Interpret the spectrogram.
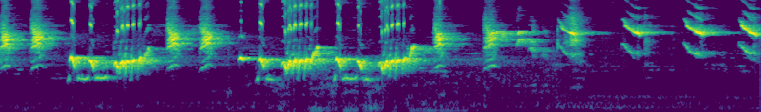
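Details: Loud white-rumped shama song, a lure that provokes rival birds: fast run of rich warbling whistles and chirps, about two notes per second, ending in a series of clear high slurred whistles.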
